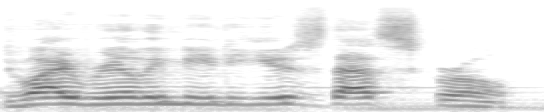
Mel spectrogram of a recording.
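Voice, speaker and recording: A man's voice: high voice, normal speed, soft background music, natural voice. A man voicing a brusque, exasperated female guild leader in a story, curt and commanding. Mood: weary.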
